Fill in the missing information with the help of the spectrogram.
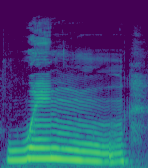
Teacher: Feel the back of your tongue lifting, right? And then it's a nasal too.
